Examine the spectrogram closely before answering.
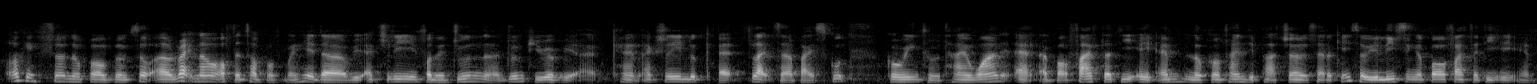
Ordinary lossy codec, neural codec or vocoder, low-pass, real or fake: MP3, 48 kbps; codec, 24 kHz, 1.2 kbps, DualCodec; 7.2 kHz; fake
